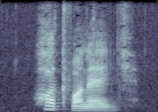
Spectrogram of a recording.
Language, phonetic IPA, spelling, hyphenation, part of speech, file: Hungarian, [ˈhɒtvɒnɛɟː], hatvanegy, hat‧van‧egy, numeral, Hu-hatvanegy.ogg
- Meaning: sixty-one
